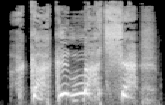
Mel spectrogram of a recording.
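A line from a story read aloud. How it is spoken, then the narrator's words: Creature's wheezing. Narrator (Russian): просипела тварь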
